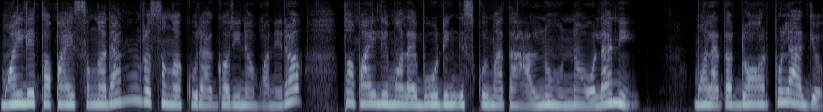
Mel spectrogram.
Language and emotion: Nepali, fearful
